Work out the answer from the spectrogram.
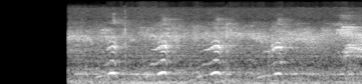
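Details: A Long-eared Owl, a migratory forest owl that winters in India in parts of Jammu and Kashmir, gives harsh, nasal, slightly arched notes about every half second over a steady background hiss.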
